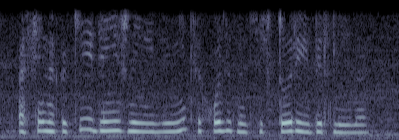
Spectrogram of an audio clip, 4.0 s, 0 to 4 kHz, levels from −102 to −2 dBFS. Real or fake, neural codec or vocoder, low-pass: real; none; 3.6 kHz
